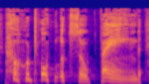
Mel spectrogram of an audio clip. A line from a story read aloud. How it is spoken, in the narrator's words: Emmanuel laughed reassuringly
